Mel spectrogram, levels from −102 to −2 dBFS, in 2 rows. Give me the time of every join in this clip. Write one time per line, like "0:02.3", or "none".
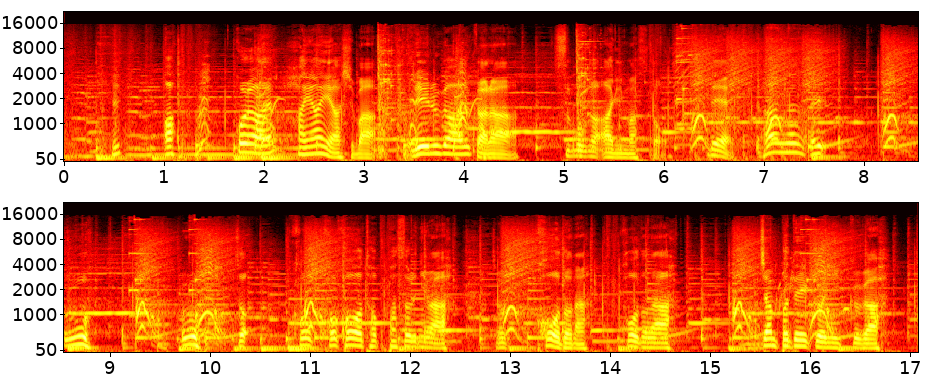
none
